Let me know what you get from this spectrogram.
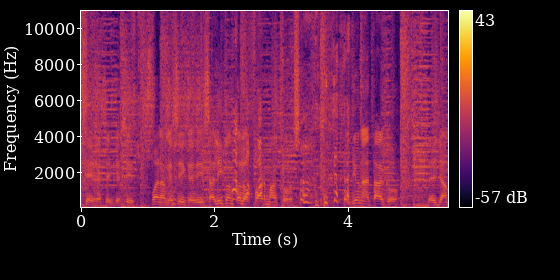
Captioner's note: laughs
